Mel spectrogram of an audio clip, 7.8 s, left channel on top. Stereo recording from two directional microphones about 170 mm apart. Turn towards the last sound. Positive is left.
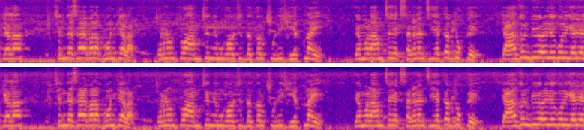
turn(degrees=0)  # may be behind; listen again after turning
